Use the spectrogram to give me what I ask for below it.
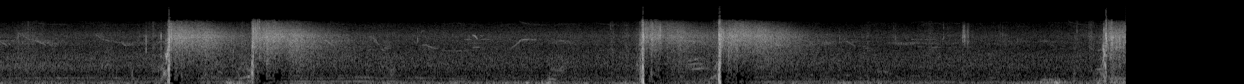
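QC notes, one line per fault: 11.26–12.44 s, cut-off end: the sound stops abruptly mid-event at 11.26 s and falls straight to digital silence for the remaining 1.2 s, with no natural decay, because the final buffers were never written or played out.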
